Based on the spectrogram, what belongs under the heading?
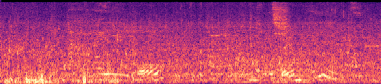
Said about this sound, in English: Notice the strong current of the water.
